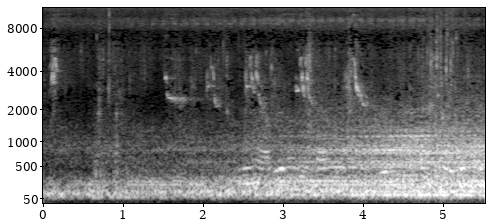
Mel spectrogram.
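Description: Small birds chirping, with short high calls scattered every second or so. Under them a low rumble grows steadily louder toward the end.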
